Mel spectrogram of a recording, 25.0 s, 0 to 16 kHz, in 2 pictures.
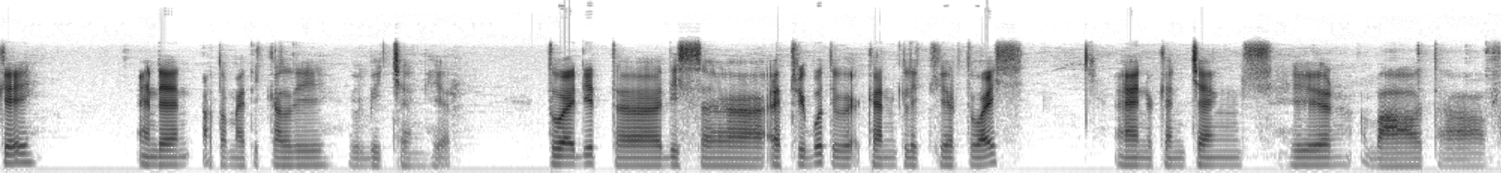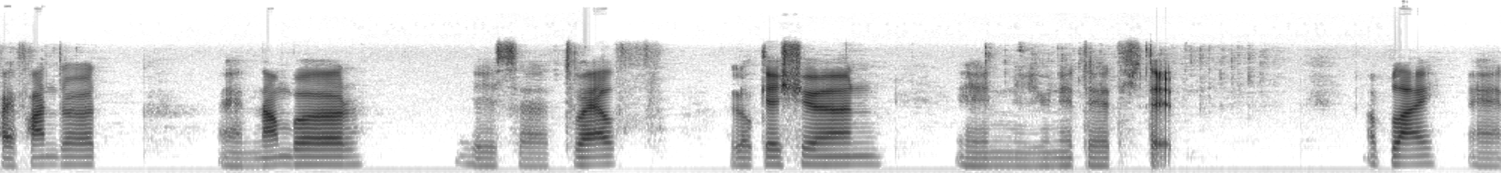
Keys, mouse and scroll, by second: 1.1 middle click, 1.5-3.1 scroll up 1, 3.9 middle click, 7.9 click, 11.9-13.5 typing, 14.6 click, 16.8-17.7 typing, 18.4 click, 20.6-23.4 typing, 24.2 click.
